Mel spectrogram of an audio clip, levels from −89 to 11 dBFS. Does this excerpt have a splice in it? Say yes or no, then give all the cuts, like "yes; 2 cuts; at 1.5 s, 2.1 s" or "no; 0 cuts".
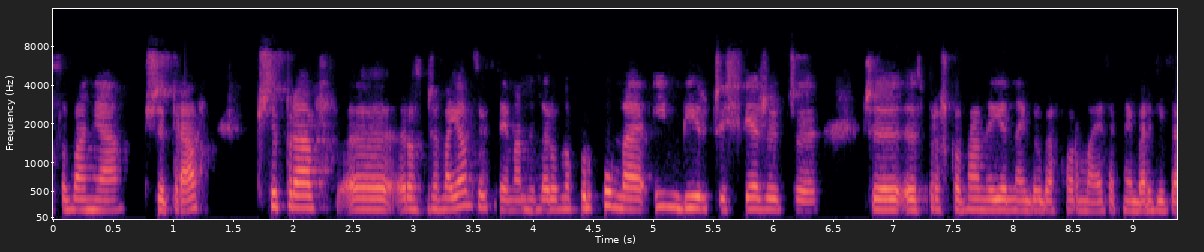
yes; 1 cut; at 3.7 s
